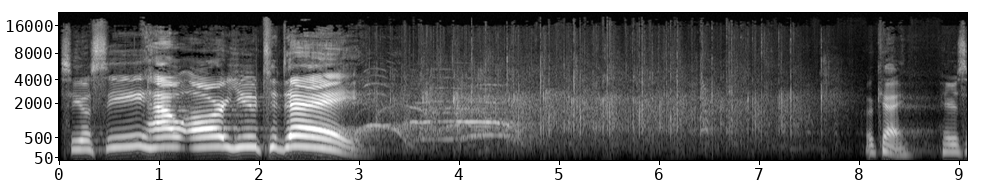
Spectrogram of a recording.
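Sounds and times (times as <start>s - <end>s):
speech: 0.0s - 3.2s, 8.1s - 9.0s
audience applause: 3.0s - 7.8s.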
